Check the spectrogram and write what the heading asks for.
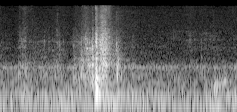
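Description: A cardboard shoebox handled and turned in the hands, giving one brief knock or scrape about a second in over quiet room tone.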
